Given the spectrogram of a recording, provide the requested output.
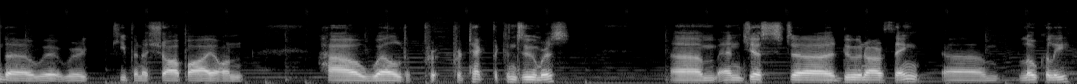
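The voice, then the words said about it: Slight British English accent. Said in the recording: “the English accent, a little slight British accent”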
